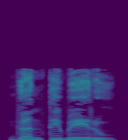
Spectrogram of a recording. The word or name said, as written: ಗಂತಿಬೇರು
